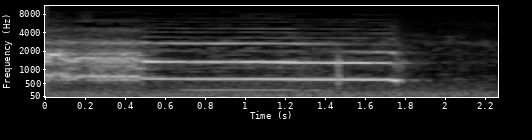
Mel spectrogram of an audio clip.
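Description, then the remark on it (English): A rooster crows once, loud, with a rough opening that stretches into a long, steady, harmonic call before cutting off abruptly. No one speaks. “Our own self-made dunghill. Let's crow about it.”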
